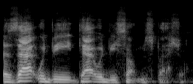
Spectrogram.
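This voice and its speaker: A man with a deep voice hosting a casual fan podcast, rambling with stumbling restarts. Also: fast, pushed and bright, husky. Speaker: podcast host.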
